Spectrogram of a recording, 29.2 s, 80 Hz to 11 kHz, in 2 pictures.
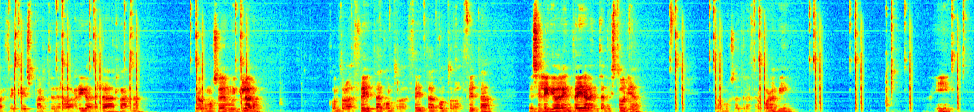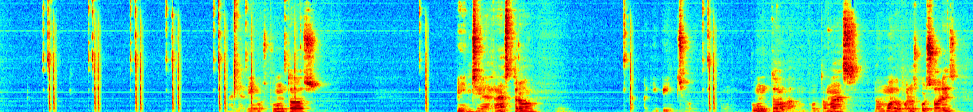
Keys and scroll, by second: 5.1 alt+super+z, 9.3 alt+super+z, 26.3 Down.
